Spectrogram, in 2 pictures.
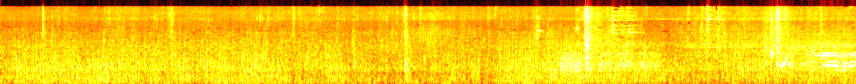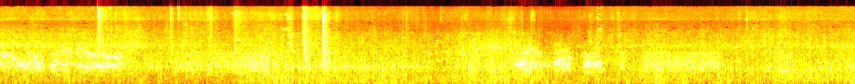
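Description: A boat engine rumbles steadily outdoors.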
